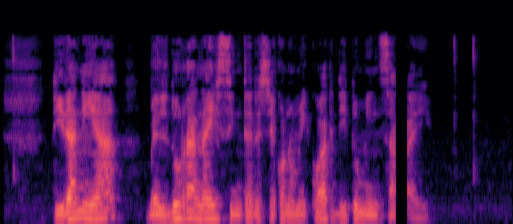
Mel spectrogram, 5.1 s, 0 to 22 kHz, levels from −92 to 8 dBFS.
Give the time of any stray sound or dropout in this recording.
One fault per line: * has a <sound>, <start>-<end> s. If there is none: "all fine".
* has a dropout, 4.0-4.1 s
